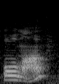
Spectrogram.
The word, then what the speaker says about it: Olympe: I had to look up how to pronounce it, but I believe it's pronounced Olympe.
